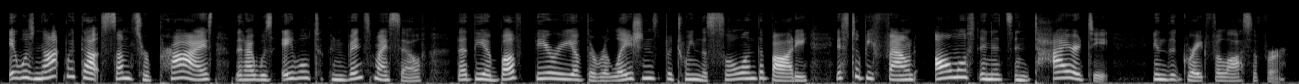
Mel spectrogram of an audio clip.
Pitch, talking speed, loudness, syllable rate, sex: 240 Hz, 175 wpm, -19 LUFS, 5.2 syllables/s, female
